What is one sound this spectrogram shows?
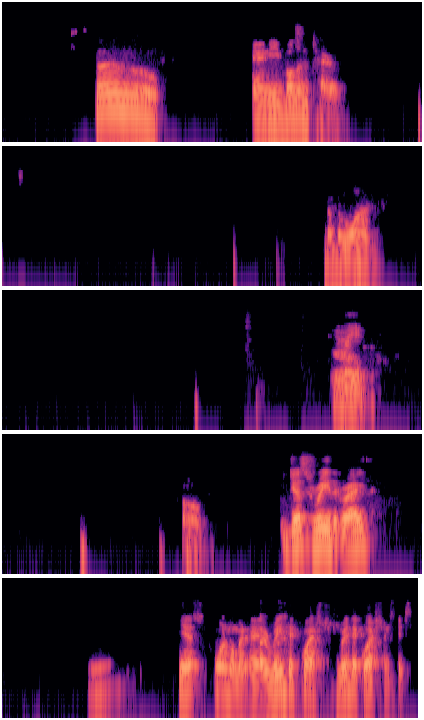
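A man speaks in short phrases over an online call, with pauses between them.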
